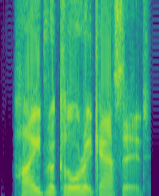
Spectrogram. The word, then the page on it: hydrochloric acid: British English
